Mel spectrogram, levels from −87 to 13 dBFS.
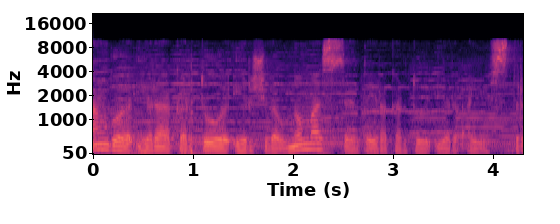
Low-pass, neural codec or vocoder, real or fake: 9.9 kHz; none; real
